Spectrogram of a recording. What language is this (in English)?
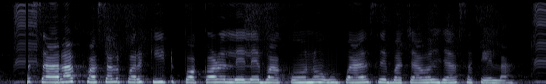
Bhojpuri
